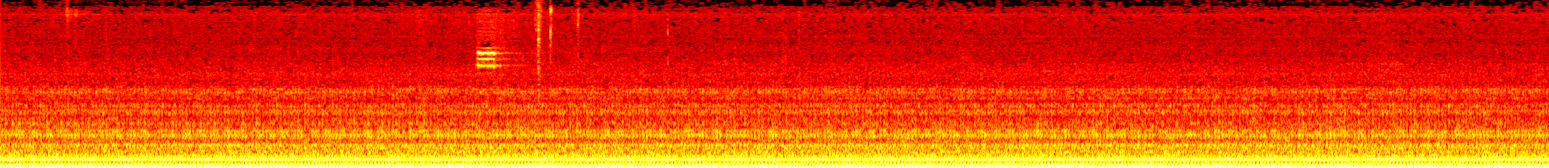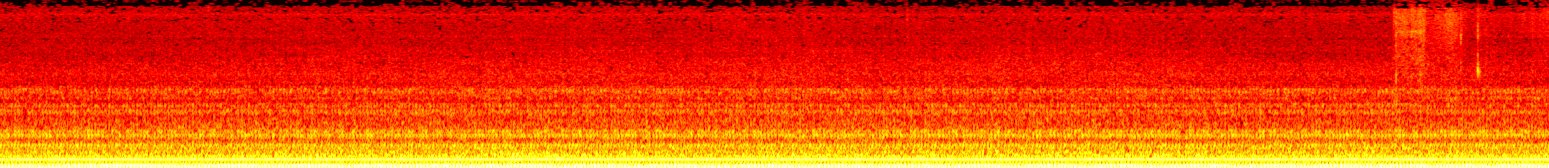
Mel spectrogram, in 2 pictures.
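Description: Car engine idling steadily, a constant low hum heard from inside the cabin while the car waits at a red light.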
